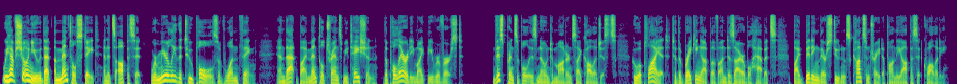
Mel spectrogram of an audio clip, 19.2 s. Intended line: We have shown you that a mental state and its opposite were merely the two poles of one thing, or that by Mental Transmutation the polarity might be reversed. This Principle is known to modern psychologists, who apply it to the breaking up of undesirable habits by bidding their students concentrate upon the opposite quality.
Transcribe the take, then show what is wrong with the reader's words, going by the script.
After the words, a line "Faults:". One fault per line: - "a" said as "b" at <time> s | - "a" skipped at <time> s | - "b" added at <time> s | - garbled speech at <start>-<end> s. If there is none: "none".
We have shown you that a mental state and its opposite were merely the two poles of one thing, and that by Mental Transmutation the polarity might be reversed. This Principle is known to modern psychologists, who apply it to the breaking up of undesirable habits by bidding their students concentrate upon the opposite quality.
Faults:
- "or" said as "and" at 5.5 s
